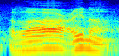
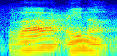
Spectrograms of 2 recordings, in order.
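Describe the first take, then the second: Both takes have the same delivery.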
